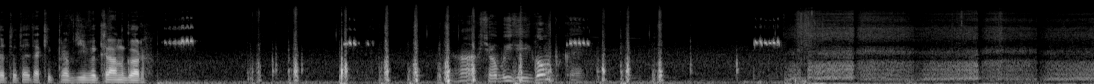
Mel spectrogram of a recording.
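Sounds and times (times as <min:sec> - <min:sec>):
speech: 0:00.0 - 0:01.8, 0:04.6 - 0:05.9
sharp clicks: 0:01.7 - 0:07.9
short high beep: 0:03.4 - 0:03.8, 0:05.7 - 0:06.0, 0:07.6 - 0:07.8
hedgehog defensive huffing: 0:07.8 - 0:10.9.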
